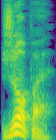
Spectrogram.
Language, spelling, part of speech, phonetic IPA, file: Russian, жопа, noun, [ˈʐopə], Ru-жопа.ogg
- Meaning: 1. ass, arse (the buttocks of a person or animal) 2. middle of nowhere, Bumfuck 3. shit (a difficult situation) 4. annoying person; shithead, asshole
